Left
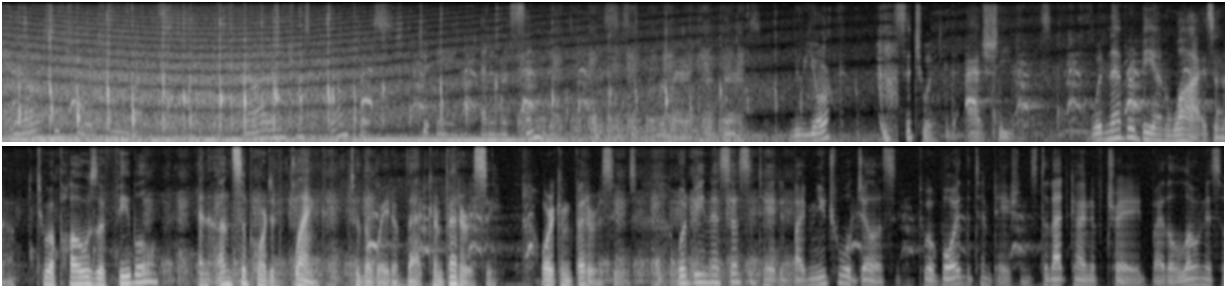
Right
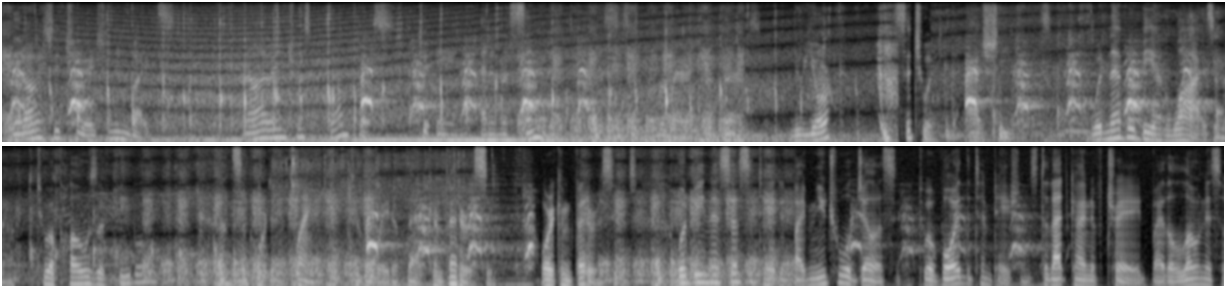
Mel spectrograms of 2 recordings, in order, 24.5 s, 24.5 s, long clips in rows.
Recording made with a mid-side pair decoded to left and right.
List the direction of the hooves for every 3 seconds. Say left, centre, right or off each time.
left, right, right, right, right, right, off, off.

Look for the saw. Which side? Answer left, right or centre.
right.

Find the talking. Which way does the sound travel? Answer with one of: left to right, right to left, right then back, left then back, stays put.
left then back.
